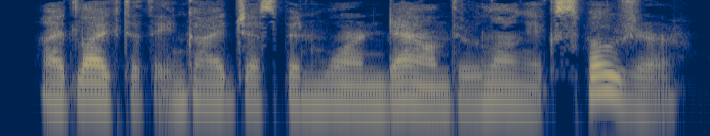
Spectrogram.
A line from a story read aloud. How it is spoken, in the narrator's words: Jack says dryly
